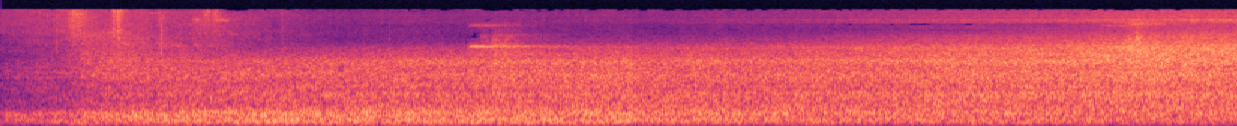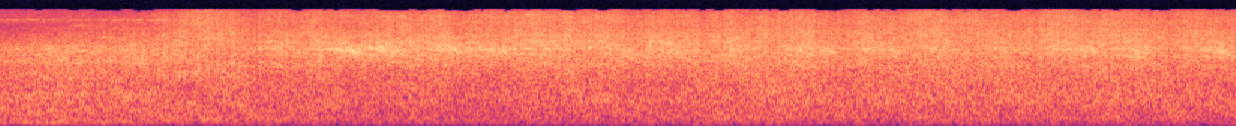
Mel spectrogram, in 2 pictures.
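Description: Shinkansen train running at high speed out of a tunnel hood and past close by: a steady rushing roar that grows as it nears, with a higher hiss building about halfway through.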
